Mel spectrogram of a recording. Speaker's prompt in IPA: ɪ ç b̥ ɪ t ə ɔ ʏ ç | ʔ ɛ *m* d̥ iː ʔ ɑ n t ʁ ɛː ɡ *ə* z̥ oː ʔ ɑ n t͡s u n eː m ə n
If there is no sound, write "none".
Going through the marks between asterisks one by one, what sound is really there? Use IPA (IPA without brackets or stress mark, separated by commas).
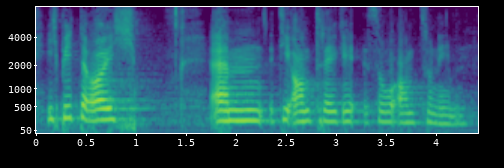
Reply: m, ə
